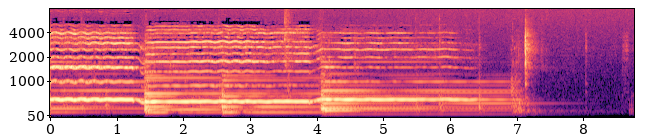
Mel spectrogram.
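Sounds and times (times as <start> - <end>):
tenor singing a Christmas carol: 0.0 - 6.6.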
